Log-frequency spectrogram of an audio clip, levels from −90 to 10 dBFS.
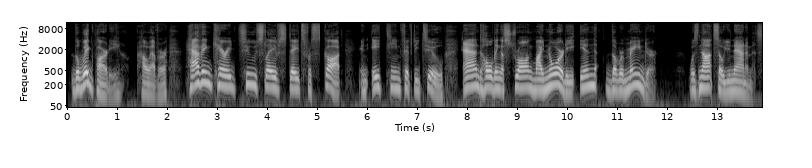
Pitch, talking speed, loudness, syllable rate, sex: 150 Hz, 115 wpm, -21 LUFS, 4.0 syllables/s, male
